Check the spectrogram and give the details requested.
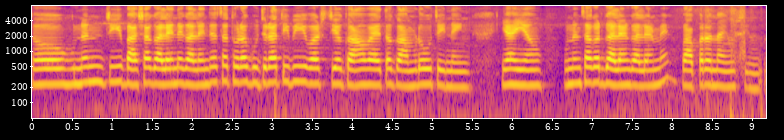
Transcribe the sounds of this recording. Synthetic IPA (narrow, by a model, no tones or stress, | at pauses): t̪ɐɦʊnənɪ̆d͡ʑiːbʱaːʃaɠaːl̤aːĩːn̆d̪eɠaːl̤ãːĩn̆d̪eɐsãt̪ʰoːɽaɡʊd͡ʑɾaːt̪ibɪʋɐɾsd͡ʑiːəɡaːmaːɦet̪ɐɡaːmɽot͡ɕɐĩːnd̪aːɦɪnɪ̆ | jaiə̃ | ʊn̤ənɪ̆sãɡɐd̪ɠaːl̤aːɪɽ̃ɠaːl̤aːɪɽ̃mẽʋaːpəɾə̃nd̪aːɦijũsin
